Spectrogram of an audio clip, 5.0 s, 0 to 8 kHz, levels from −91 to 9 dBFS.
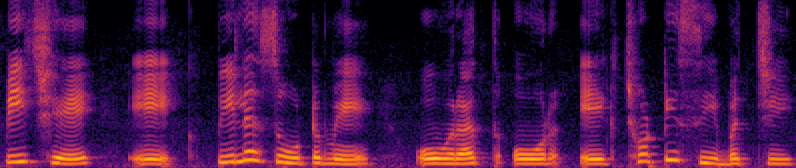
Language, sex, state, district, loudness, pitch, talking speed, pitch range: Hindi, female, Himachal Pradesh, Shimla, -15 LUFS, 260 Hz, 135 wpm, 230-340 Hz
